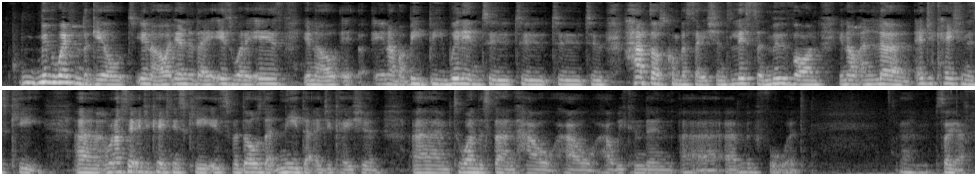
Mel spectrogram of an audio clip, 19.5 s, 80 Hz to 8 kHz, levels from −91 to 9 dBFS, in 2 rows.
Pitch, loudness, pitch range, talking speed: 145 Hz, -23 LUFS, 130-160 Hz, 230 wpm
